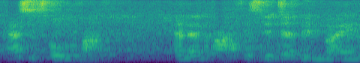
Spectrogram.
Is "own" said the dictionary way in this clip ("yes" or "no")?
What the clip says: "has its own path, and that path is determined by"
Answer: no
